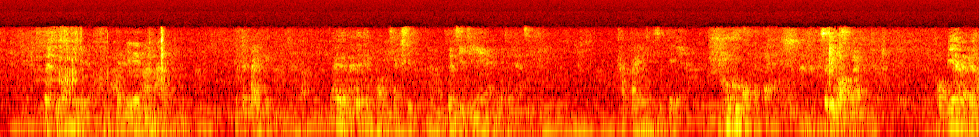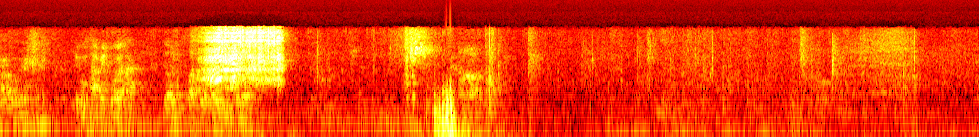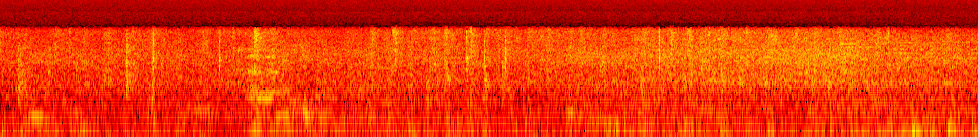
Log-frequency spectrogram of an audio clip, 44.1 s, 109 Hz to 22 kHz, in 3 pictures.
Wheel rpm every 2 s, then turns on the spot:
0, 0, 0, 0, 0, 0, 0, 0, 10, 40, 0, 0, 0, 0, 0, 0, 0, 0, 0, 0, 0, 0.
none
